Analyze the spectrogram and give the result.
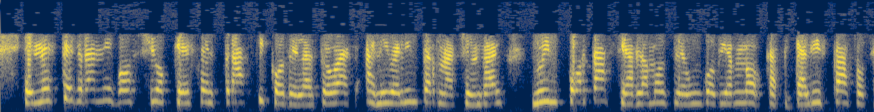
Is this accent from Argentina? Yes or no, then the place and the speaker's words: no; Mexico; como periodista mexicana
